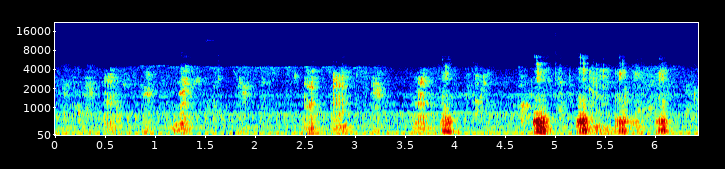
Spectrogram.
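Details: On a Tripura pig farm, a pig gives a series of deep, short grunts, roughly two a second, growing louder toward the end, with a low steady hum in the background.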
